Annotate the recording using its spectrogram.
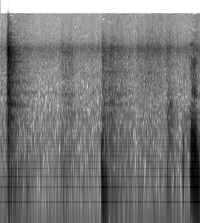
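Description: A man speaking Finnish, pausing mid-sentence: a single sharp click right at the start, then a quiet gap, and his voice again just before the end.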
